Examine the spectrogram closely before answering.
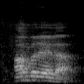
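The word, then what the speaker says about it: umbrella: आ रहा है, क्या, अम्ब्रेला। यू का प्रोनाउंसिएशन क्या आ रहा, अम्ब्रेला आ रहा, आ से आ रहा है।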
